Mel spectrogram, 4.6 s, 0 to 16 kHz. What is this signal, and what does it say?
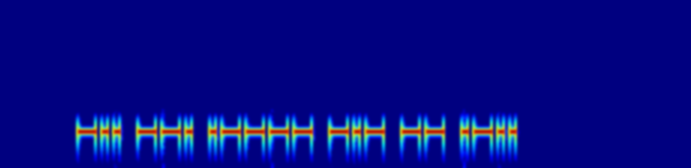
Morse code, heard as a keyed tone, about 30 wpm, 700 Hz. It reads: DG1KML
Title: DXCC-100 Call Signs - 6 Characters - 30wpm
